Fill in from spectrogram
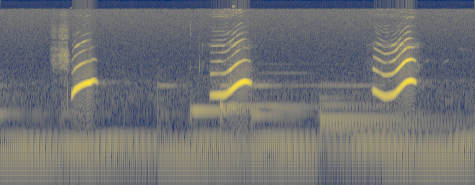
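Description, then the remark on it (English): A child's voice imitates a bird with three squeaky, upward-sliding chirps, evenly spaced about a second apart, over a steady low background hum. “Like a squeak and a chirp mixed together.”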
